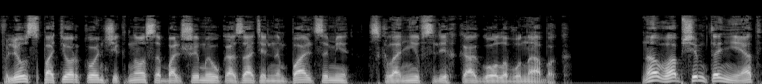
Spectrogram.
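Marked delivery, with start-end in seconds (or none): 6.4-7.6 pleased, satisfied, pitched-up voice. Flus confirms Pin's remark that he has no choice, with some pleasure. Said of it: "не без удовольствия подтвердил Флюс".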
